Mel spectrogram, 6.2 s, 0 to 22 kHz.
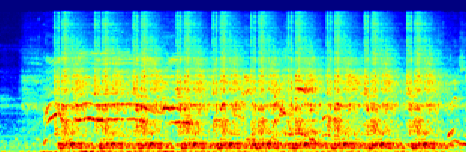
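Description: Machine gun fire in the Left 4 Dead video game, a steady, dense stream of rapid shots rolling on continuously at a loud, even level after a brief quiet start.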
